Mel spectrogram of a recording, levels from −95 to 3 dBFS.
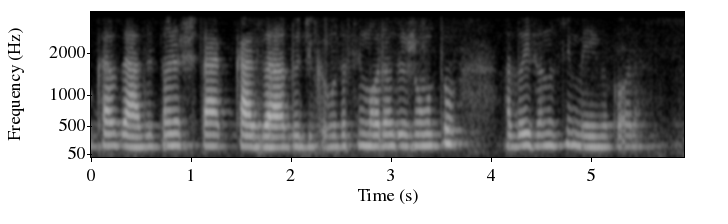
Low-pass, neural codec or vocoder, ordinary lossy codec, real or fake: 3.6 kHz; codec, 16 kHz in and 24 kHz out, 2.2 kbps, FireRedTTS-2 codec; none; fake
